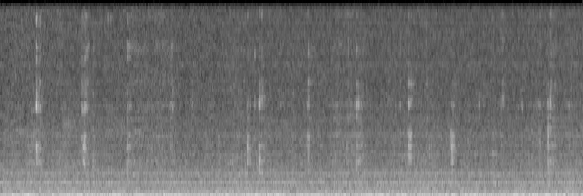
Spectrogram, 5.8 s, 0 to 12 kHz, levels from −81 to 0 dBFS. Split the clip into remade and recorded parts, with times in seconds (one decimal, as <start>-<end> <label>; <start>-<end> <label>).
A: 0.0-0.6 recorded; 0.6-1.1 remade; 1.1-2.2 recorded; 2.2-5.8 remade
